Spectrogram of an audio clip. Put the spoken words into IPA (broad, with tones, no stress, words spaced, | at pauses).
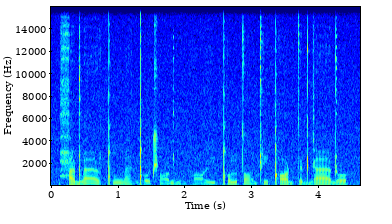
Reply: ħæ˥ɖwæː˩ɭ ǃʰu˩ wæ˩ǃʼo˩t͡ʃʼɒː˩ɖ mu˩bʱɒː˩ ɣi˩ǃʰo˥m tɒː˩ɖ ʈʰi˥ ǃʰɒː˥ɖte˥ɖ ɡæː˥ɖo˥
